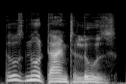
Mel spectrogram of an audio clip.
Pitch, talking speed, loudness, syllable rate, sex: 135 Hz, 285 wpm, -16 LUFS, 6.4 syllables/s, male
